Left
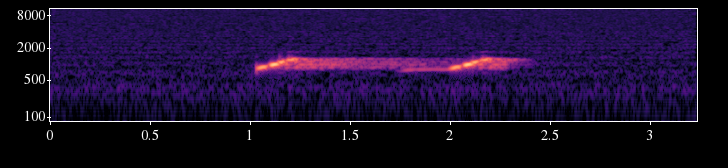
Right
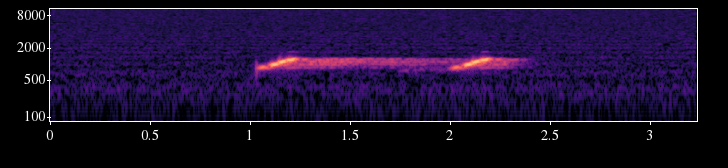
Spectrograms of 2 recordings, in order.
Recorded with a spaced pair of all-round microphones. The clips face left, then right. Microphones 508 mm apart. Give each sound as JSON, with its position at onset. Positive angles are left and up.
{"t": 1.0, "sound": "a bird", "side_deg": 10, "distance_m": 0.8}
